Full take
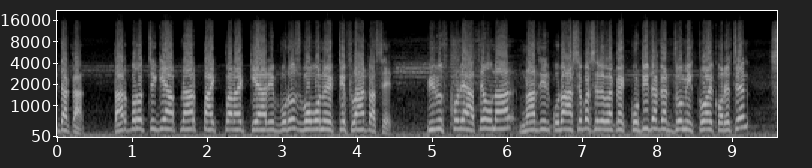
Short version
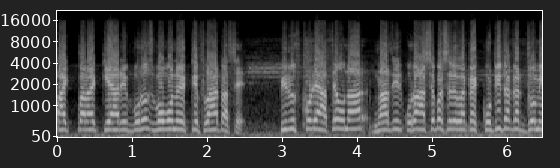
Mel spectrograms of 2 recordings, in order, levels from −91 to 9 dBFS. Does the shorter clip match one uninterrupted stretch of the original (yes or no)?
yes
